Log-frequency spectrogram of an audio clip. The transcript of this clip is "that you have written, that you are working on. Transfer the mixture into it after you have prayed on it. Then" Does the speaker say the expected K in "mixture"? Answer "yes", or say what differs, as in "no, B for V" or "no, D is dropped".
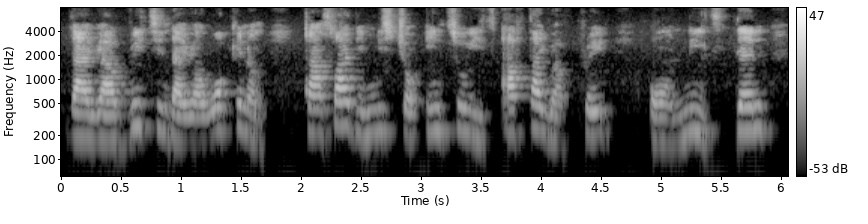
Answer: no, K is dropped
